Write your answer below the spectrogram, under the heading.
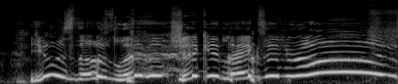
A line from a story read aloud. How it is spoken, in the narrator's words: screamed Tombstool to the vampire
